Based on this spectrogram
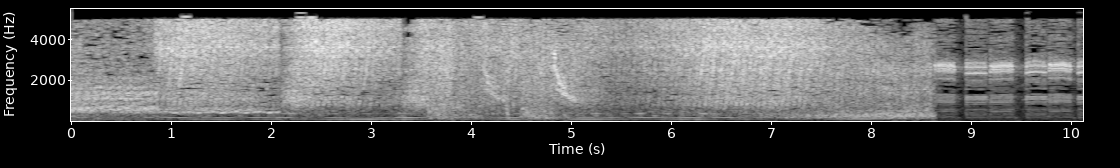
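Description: Pulse weapon firing as a radio drama sound effect, a loud, sustained roaring whoosh with sweeping tones for about eight seconds, then a cut to a choppy, rapidly pulsing hum.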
